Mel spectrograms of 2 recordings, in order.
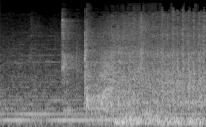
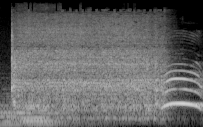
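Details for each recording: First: Mini dune-buggy utility vehicle after new fuel shutoff and fuel line: starter turns briefly, engine catches quickly and settles into steady, even idle with no knocks or misses. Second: Mini dune buggy-style utility vehicle, battery freshly charged: turning the key gives a high whine that rises and sags while the engine never turns over. The starter spins freely without engaging and needs replacing, which requires pulling the engine.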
